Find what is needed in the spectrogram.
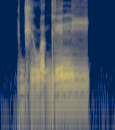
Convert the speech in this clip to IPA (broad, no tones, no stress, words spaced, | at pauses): d͡ʒɯwʌɡe n̪i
